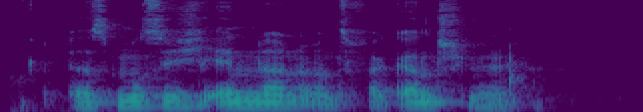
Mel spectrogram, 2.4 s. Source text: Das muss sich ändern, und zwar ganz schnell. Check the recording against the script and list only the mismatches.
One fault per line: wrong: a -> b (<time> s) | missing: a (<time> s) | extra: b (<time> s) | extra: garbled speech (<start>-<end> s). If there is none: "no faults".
no faults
